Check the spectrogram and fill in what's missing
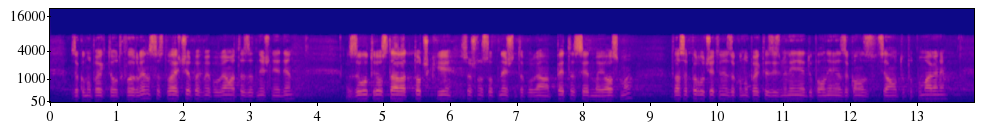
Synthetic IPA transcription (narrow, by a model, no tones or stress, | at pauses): zɐkonopɾoɛk̚t̪ɛot̪xvɤɾlɛnsɐst̪ovaist͡ʃɛɾpəxmɛpɾoɡɾamət̪əzɐd̪nɛʃniəd̪ɛn | zɐut̪ɾɛost̪avət̪ːɔt͡ʃkʰifsɤʃnost̪od̪̚d̪nɛʃnət̪əpɾoɡɾaməpɛt̪əsɛd̪məiɔsmə | t̪ovasəpɤɾvot͡ʃɛt̪ɛɾnizɐkonopɾoɛk̚t̪izɐizmɛnɛniɛd̪opɐlˠnɛninɐzɐkɔnəzɐso̥t̪sialˠnot̪opot̪̚pomaɡənɛ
